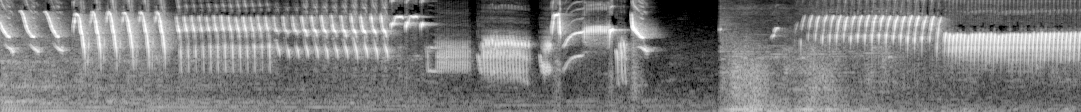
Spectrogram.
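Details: Training song of a local Indonesian canary: fast descending slurs, a long buzzy rolling trill, scattered squeaky notes and a short pause, then another extended rapid roll dropping to a lower buzzing trill.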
